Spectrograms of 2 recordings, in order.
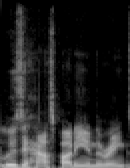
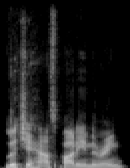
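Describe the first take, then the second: First: Loser said as LOO-zer, a slip for Lucha; accidental Loser instead of Lucha; slip of the tongue. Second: Lucha said as LOO-cha, corrected; careful self-correction to Lucha; corrected name. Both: Real, not acted.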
